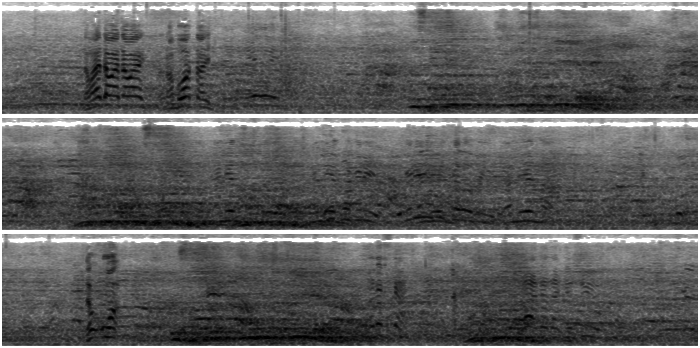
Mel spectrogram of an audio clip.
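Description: Two wrestlers scuffle and thump on a padded mat.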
